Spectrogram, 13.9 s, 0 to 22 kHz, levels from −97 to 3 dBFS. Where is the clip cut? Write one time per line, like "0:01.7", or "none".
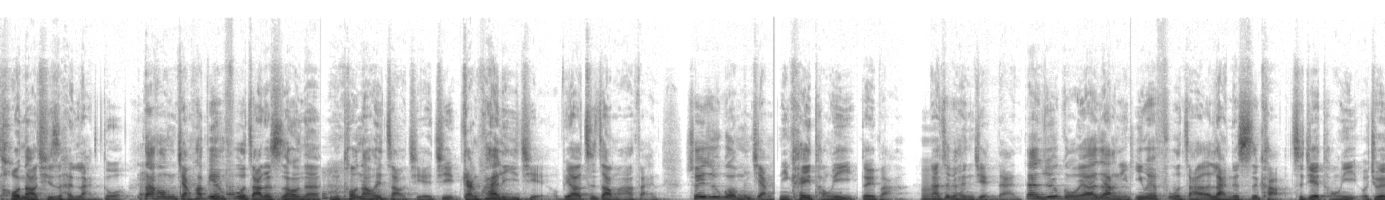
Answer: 0:01.4
0:03.2
0:04.6
0:07.7
0:08.5
0:10.1
0:11.3

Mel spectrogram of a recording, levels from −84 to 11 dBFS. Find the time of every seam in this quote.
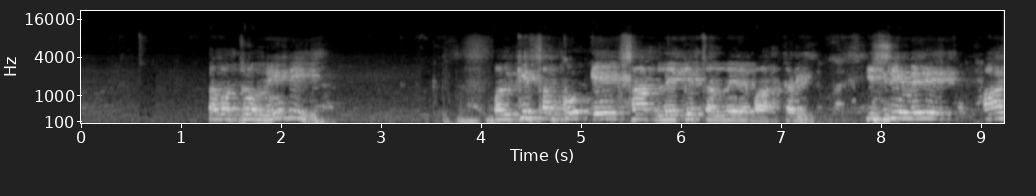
none

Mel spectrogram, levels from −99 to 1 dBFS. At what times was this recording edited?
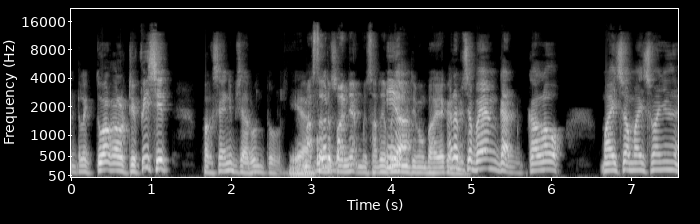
none

